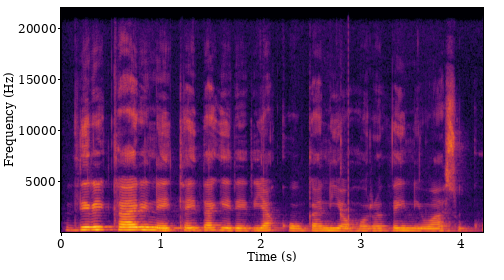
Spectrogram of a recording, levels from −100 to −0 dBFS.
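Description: A tiny click lands at 1.21 s in the speech, and a slightly longer, buzzier tick at 2.87 s. Both are repeated buffers. New audio missed its deadline, so the output replayed its most recent block instead: once at 1.21 s and twice in a row at 2.87 s, with a hard seam at each repeat. The block is only 1.33 ms long, which fits a 64-sample buffer. That is too short to sound like a stutter, and essentially no audio is lost.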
